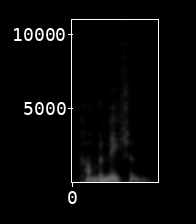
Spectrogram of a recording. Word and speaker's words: combination: third syllable and finally combine becomes combination where primary stress on the second syllable in combine is shifted to the third syllable in combination secondary stress then is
